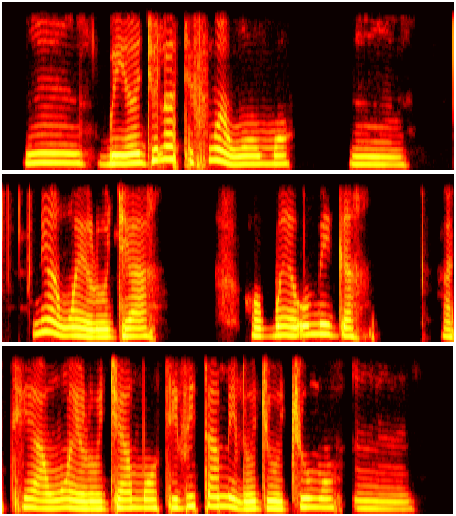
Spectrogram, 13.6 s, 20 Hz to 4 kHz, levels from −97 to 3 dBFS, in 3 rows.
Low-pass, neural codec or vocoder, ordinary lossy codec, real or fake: 3.6 kHz; codec, 44.1 kHz, 7.8 kbps, DAC; none; fake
